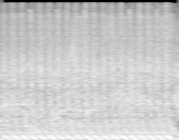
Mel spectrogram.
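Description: Rapid automatic gunfire in the Xbox One game XCOM, a soldier shooting at an enemy trooper: a loud, dense burst of evenly spaced shots rattling continuously, with no voices.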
